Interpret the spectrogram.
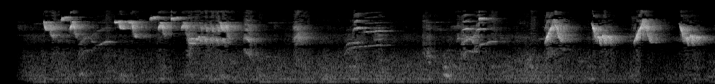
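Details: Red pileated finch giving bright high chirps in short clustered phrases, with brief pauses between bursts and a quiet background.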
